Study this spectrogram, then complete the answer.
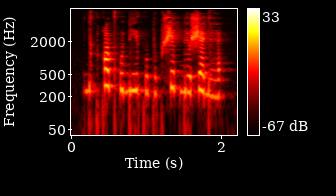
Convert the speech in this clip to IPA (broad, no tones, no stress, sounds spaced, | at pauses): ɡ e̤ kʷ qʷ e kʷʰ ɤ bʲ e̤ j kʷ ɤ p ɛ̤ kʷ ʃ e p bʲ o ʃ ɛ ɡ ɛ̤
